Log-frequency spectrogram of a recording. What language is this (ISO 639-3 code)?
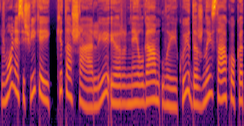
lit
